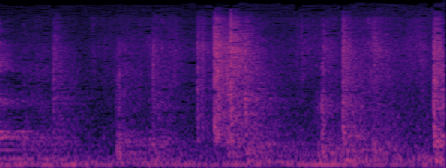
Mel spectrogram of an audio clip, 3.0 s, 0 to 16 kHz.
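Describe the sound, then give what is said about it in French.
A heavy fire door, marked PCF 463 and to be kept closed, is pushed open, with a series of metallic clunks and thuds from the latch and hinges over a few seconds, and faint voices in the background. “Porte coup de feu, à maintenir fermée. Ouvrez la porte.”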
